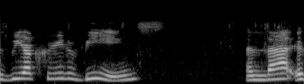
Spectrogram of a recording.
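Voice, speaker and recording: A woman's high-pitched voice. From US, New York area; Nigerian American. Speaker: lifestyle vlogger. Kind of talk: casual unboxing vlog. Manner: casual, filler-heavy.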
